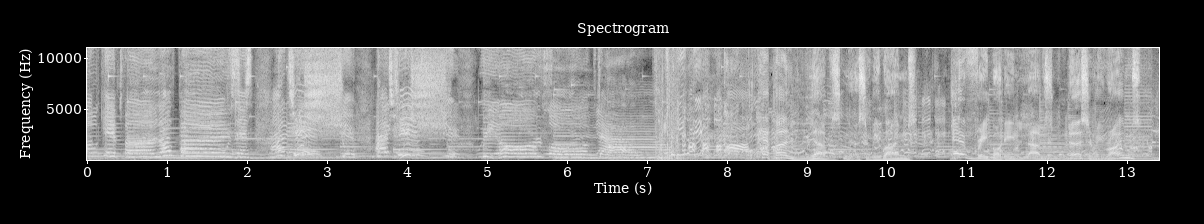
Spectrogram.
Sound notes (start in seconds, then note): 7.3 all laughing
